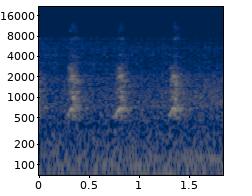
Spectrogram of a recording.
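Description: A stray dog stirred up by a starting lawn equipment motor gives four evenly spaced, muffled barks from a distance over a low background rumble.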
